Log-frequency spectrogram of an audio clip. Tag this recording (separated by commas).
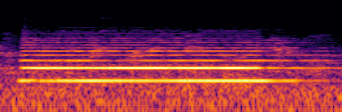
Water vehicle, Vehicle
